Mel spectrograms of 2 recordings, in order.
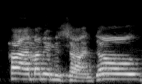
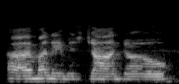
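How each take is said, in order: First: It is said in a polite, professional tone. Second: It is said in a flat, careless tone.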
